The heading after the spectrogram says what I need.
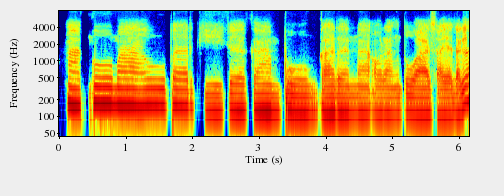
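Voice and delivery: very slow, drawn-out syllables, almost chanted; mock-gentle Javanese. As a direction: stretch every syllable into an exaggerated polite plea. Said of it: "itu baru lembut".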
